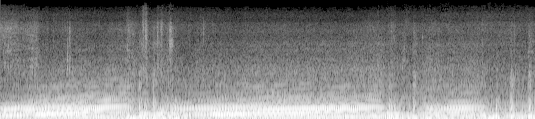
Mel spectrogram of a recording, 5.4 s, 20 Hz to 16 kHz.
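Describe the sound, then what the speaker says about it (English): A 2018 Ford Focus RS four-cylinder engine revs loudly and steadily in track mode, its tone rising and falling close by, with a few sharp exhaust crackles and pops breaking through the drone. "We have a symphony of 4 cylinders, popping and banging, having a great party in the back."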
